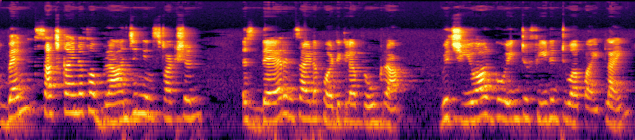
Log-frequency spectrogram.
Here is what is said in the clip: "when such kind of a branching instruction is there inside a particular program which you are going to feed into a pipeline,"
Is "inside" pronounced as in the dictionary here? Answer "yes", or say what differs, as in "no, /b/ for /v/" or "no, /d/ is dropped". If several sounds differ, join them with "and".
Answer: yes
